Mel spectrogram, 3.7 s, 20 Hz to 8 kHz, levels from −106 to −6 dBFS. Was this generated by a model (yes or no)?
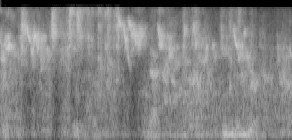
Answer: yes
